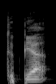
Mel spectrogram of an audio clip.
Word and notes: twpya: apatani

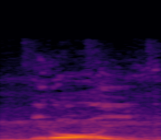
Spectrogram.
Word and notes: iroi: Serewen

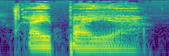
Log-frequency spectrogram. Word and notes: ai paya: Wamesa

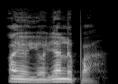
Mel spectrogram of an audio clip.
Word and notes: ayò yoofañ lwpa: apatani

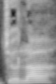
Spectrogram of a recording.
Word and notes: jola: apatani

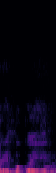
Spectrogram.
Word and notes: ribu koiri: Ansus

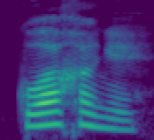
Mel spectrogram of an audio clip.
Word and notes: koha xaqe: Apatani

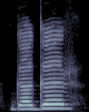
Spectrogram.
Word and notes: gagvr: apatani

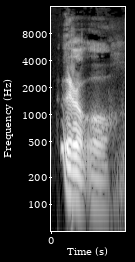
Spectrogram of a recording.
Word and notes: wro o: Apatani

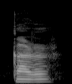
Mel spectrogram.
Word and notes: kar: Apatani

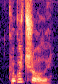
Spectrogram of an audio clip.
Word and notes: kügürt sholI: Xyzyl

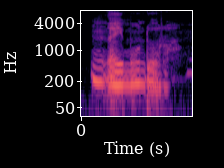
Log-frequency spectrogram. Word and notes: ai mundur: Wamesa

